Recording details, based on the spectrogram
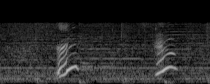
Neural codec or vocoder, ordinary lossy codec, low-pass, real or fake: none; none; 7.2 kHz; real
